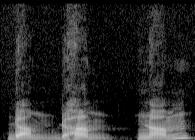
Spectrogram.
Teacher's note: dham, nam, ist jeweils zerebralisiert, die Zunge ist oben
